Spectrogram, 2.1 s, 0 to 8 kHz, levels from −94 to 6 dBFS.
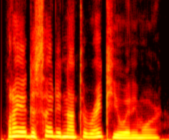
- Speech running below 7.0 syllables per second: No, 8.0 syllables/s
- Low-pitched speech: No, high, 195 Hz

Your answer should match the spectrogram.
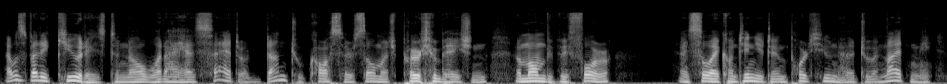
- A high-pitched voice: No, low, 130 Hz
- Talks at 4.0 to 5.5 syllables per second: No, 5.7 syllables/s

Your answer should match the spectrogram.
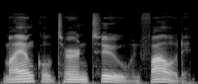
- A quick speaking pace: Yes, fast, 210 wpm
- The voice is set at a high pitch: No, low, 105 Hz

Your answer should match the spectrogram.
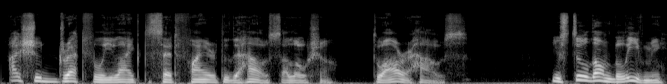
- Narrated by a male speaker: Yes, male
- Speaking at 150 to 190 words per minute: Yes, average, 170 wpm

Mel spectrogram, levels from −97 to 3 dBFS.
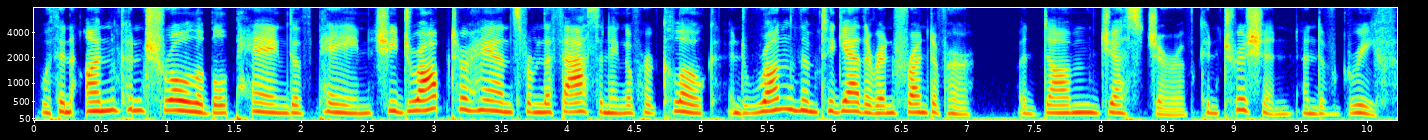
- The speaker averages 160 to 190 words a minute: Yes, average, 180 wpm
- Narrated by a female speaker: Yes, female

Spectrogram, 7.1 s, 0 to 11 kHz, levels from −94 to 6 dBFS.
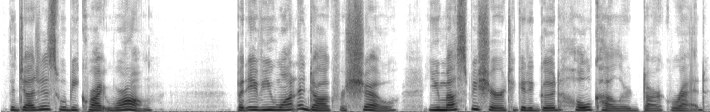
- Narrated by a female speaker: Yes, female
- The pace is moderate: No, fast, 220 wpm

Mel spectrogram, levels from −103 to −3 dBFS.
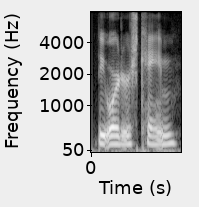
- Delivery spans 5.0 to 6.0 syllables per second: Yes, 5.3 syllables/s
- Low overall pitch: No, medium, 180 Hz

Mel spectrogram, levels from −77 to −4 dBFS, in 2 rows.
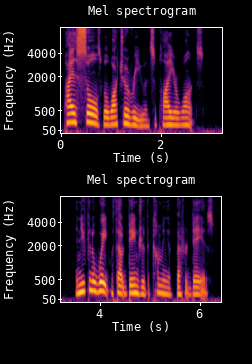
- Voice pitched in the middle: Yes, medium, 170 Hz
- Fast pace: No, average, 195 wpm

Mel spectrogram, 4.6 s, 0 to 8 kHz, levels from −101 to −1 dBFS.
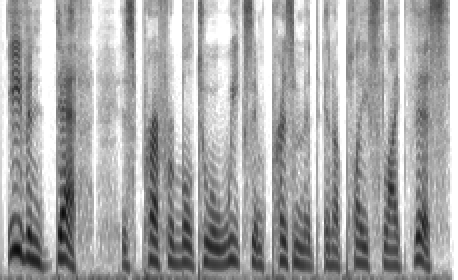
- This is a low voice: No, high, 190 Hz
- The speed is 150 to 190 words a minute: Yes, average, 170 wpm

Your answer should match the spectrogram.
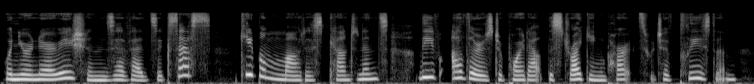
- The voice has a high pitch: Yes, high, 240 Hz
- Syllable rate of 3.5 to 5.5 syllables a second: Yes, 5.0 syllables/s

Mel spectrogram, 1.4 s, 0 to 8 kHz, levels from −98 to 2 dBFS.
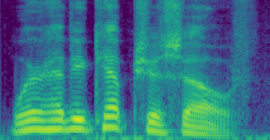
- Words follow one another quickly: Yes, fast, 220 wpm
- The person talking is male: Yes, male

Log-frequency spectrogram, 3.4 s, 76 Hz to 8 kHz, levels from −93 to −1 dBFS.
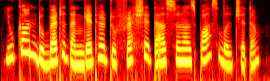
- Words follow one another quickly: Yes, fast, 250 wpm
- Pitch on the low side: No, very high, 250 Hz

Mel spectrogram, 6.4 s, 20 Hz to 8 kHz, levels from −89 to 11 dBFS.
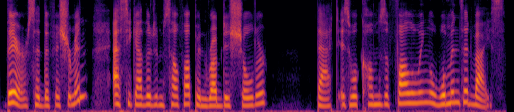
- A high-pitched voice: Yes, high, 230 Hz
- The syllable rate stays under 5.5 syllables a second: No, 7.0 syllables/s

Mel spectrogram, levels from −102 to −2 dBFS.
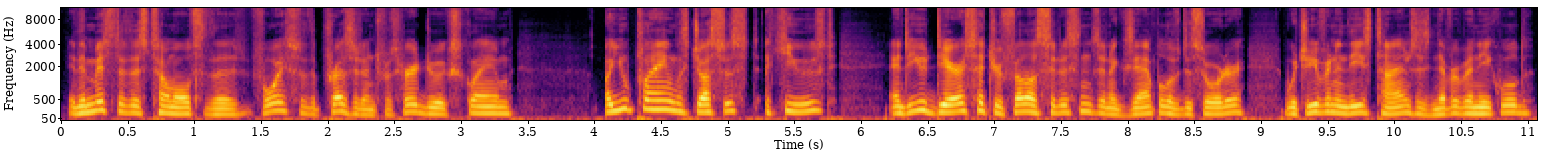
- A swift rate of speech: Yes, fast, 220 wpm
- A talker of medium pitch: Yes, medium, 155 Hz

